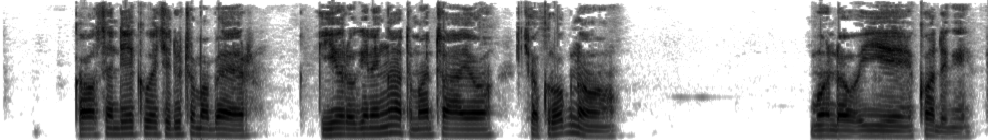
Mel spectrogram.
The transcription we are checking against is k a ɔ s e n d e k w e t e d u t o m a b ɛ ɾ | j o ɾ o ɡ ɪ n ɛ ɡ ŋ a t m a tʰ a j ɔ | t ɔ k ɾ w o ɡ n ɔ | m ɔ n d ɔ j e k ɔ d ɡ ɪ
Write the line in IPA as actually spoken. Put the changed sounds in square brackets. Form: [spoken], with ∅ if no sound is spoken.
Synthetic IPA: k a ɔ s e n d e k w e [t͡ʃ] e d u t o m a b ɛ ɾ | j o ɾ o ɡ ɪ n ɛ [∅] ŋ a t m a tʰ a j ɔ | [t͡ʃ] ɔ k ɾ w o ɡ n ɔ | m ɔ n d ɔ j e k ɔ d ɡ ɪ

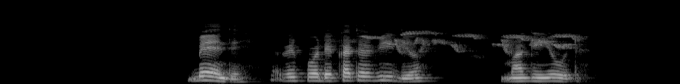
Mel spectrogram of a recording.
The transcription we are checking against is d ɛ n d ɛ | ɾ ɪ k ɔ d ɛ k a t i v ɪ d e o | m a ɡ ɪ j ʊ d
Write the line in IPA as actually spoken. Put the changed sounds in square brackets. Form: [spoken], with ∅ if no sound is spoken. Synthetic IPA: [b] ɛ n d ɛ | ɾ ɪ [p] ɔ d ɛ k a t [a] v [i] d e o | m a ɡ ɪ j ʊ d

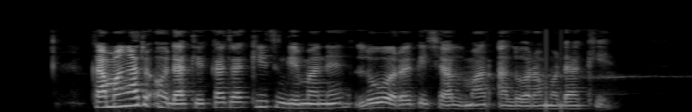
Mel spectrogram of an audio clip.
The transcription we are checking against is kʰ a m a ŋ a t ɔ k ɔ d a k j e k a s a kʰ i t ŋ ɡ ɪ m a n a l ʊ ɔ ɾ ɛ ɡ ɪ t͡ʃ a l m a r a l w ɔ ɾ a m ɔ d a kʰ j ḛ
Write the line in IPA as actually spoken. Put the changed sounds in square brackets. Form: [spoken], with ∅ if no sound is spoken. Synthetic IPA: [k] a m a ŋ a t ɔ [ʔ] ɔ d a k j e k a [t] a [k] i t ŋ ɡ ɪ m a n [ɛ] l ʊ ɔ ɾ ɛ ɡ ɪ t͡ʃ a l m a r a l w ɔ ɾ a m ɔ d a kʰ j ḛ

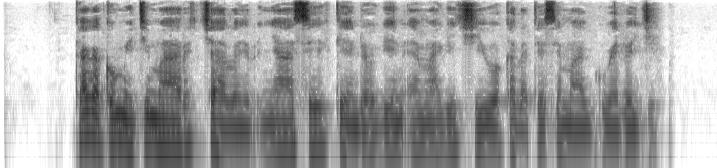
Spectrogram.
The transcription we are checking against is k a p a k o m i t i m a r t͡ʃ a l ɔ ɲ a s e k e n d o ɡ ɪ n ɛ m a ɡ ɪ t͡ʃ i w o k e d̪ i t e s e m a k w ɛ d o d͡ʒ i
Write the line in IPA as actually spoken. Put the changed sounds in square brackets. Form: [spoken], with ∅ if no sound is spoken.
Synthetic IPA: k a [k] a k o m i t i m a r t͡ʃ a l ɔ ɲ a s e k e n d o ɡ ɪ n ɛ m a ɡ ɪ t͡ʃ i w o k [a] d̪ [a] t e s e m a [ɡ] w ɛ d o d͡ʒ i

